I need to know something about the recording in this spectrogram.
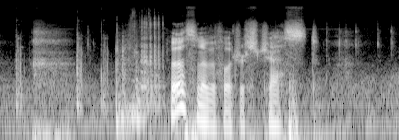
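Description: A chest creaks open.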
